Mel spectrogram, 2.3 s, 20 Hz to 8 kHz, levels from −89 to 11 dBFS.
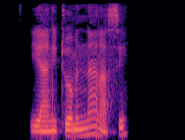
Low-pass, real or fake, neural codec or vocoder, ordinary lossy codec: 7.2 kHz; real; none; MP3, 64 kbps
